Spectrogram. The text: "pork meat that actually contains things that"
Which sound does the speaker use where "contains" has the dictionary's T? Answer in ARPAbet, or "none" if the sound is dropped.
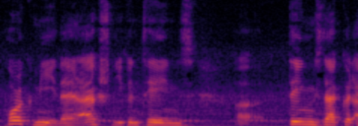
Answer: T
